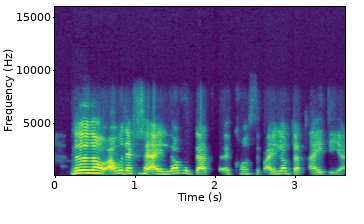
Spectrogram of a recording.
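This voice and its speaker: With a Polish accent, a woman talks at a fairly quick pace with lively intonation. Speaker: podcast host. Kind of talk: casual chat. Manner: animated.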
